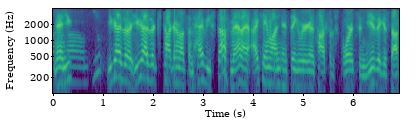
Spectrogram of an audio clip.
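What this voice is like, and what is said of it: Southern California surfer accent. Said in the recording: “my California surfer accent ... Yeah, you definitely have one, my man.”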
